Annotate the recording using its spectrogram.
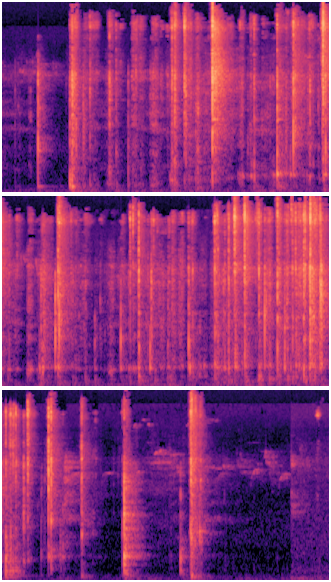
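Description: Pocket knife blade cutting round a thin plastic drinks bottle to take its bottom off: irregular crackling and crinkling of the plastic for about nine seconds, with a faint squeak under it in the middle. A few separate knocks follow near the end.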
